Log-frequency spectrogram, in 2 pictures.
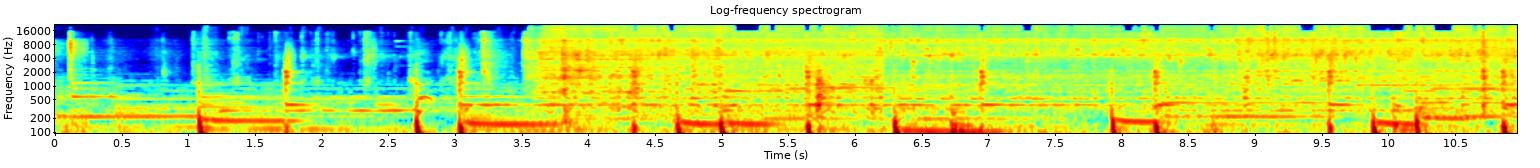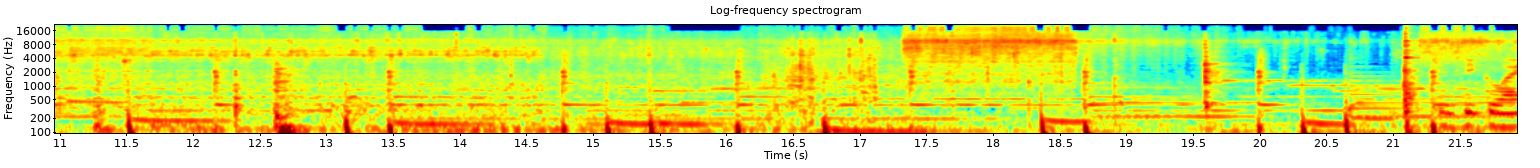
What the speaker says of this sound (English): I will simply be frying it and top it up with some cheese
